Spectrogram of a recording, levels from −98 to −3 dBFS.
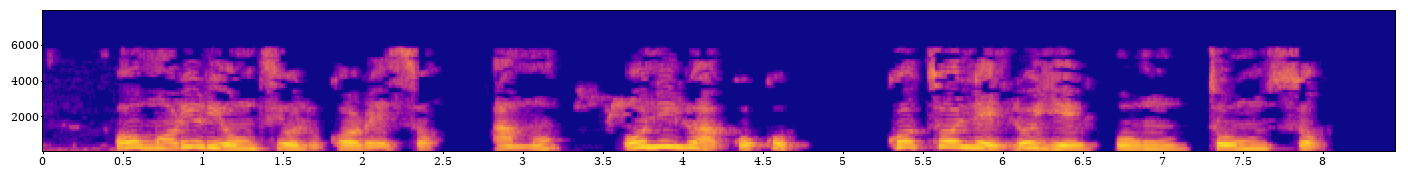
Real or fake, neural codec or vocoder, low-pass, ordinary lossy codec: real; none; 7.2 kHz; MP3, 24 kbps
